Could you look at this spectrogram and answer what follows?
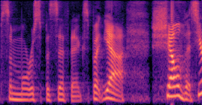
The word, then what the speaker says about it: Shelvis: This Elvis is actually Shelvis. – And are we saying that right, or is it She Elvis? – Well, maybe She Elvis, but I think I like Shelvis.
